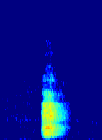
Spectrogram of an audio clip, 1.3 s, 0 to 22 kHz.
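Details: Pet common hill myna kept indoors, using its fairly quiet natural voice rather than mimicry: one harsh, rasping call about 0.4 seconds long, sharp at the start and fading out, in a small quiet room with its owner talking.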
